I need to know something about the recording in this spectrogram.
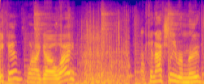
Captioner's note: panel clicks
